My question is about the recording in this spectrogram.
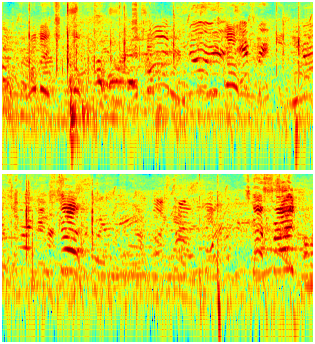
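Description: Outdoor sports-ground ambience: scattered distant voices of players and spectators calling and shouting across the field, with a couple of short knocks.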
